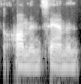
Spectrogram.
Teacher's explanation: they're starting to pronounce the l the silent l in like almond and salmon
